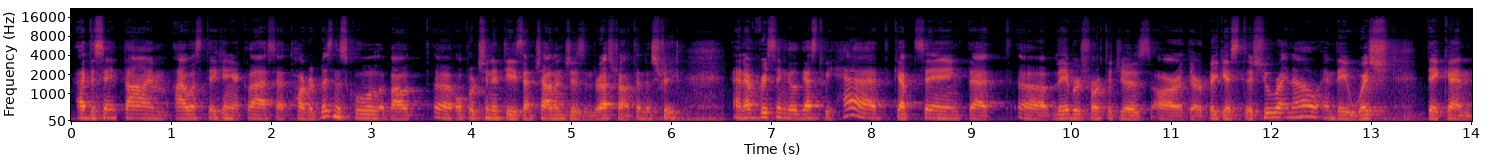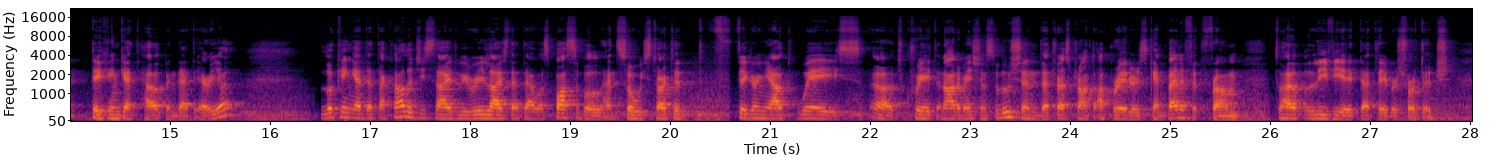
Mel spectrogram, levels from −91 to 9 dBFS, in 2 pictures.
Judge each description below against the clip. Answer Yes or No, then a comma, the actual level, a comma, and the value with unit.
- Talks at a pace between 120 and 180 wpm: No, average, 190 wpm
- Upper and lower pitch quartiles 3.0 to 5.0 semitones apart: No, narrow, 2.5 semitones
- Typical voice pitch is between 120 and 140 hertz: Yes, low, 130 Hz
